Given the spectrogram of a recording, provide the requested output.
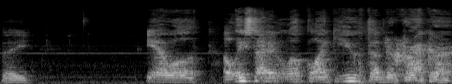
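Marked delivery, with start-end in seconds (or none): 1.5-4.5 gruff, low voice. Asked to do a Skywarp voice, imitating the character: gruff Skywarp voice. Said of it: "gruff one he has in, uh, in War for Cybertron".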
